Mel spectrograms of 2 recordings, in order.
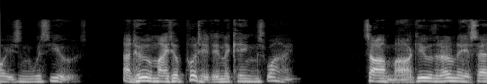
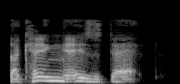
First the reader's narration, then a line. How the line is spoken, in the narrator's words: the sea snake announced gravely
